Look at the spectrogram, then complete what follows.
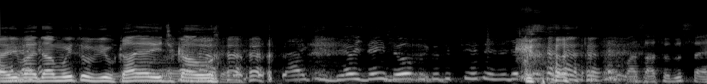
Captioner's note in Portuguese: risos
